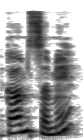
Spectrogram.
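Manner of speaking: ordinary talk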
